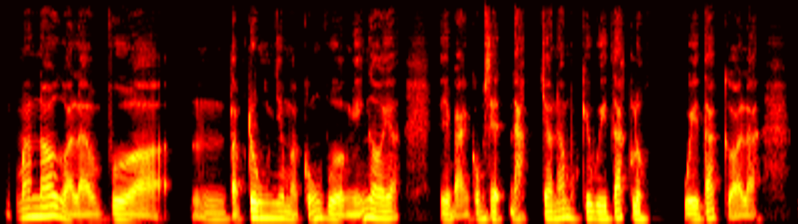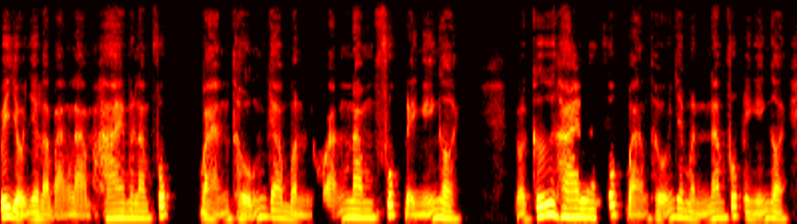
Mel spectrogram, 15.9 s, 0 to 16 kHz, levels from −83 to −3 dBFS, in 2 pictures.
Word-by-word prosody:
mà 130 +3 -1
nó, 150 +2 +4
gọi 115 -11 +1
là, 90 -1 0 0.2
vừa, 90 -4 +2 0.3
ừm, 100 -1 -7
tập - - 0
trung 120 -2 +5
nhưng 115 -2 -1
mà 95 - -3
cũng 115 +7 -2
vừa 95 -5 +2
nghỉ 90 +1 -2
ngơi 120 -3 +3
á, 120 - -4 0.4
thì 100 - +2
bạn 80 0 -3
cũng 100 +4 -3
sẽ 110 - +2
đặt - - -3
cho 115 - +1
nó 120 +4 0
một 130 -3 -2
cái 115 +1 +2
quy 110 -1 +2
tắc 125 -1 0
luôn, 105 -1 +3 0.4
quy 100 0 +2
tắc, 120 +5 -2
gọi - - -1
là 85 -1 -3 0.4
ví 145 +2 +6
dụ 120 - +5
như 105 +4 +1
là 90 - 0
bạn 80 +1 -6
làm 80 -2 -4
25 120 0 0
phút, 155 +4 0 0.3
bạn 95 +1 -1
thưởng 135 +5 -1
cho 125 -2 +1
mình 90 -6 -4
khoảng 100 +10 -3
5 125 -1 +2
phút 165 +4 +1
để - - 0
nghỉ 85 +4 -2
ngơi, 120 -3 +2 0.6
rồi 95 +1 -2
cứ 160 +5 +7
25 140 -4 +4
phút 165 +1 +2
bạn 85 +1 -3
thưởng 110 +3 -2
cho 140 - +1
mình 100 -6 -3
5 120 +2 -1
phút 155 - +1
để 105 - -1
nghỉ 95 +1 -2
ngơi. 115 -4 0
115 Hz, 235 wpm, -23 LUFS, 95-130 Hz, 0.6 s, cứ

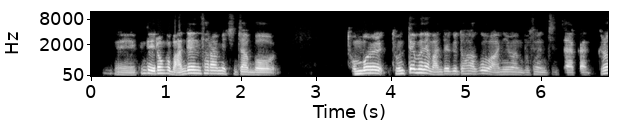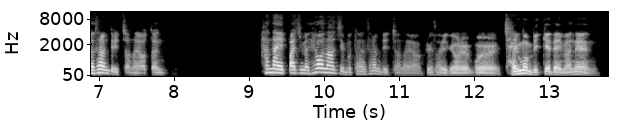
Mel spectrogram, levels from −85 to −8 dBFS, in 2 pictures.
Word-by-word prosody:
네 110 - -7
근데 165 -1 +2
이런 160 +2 +6
거 155 - +3
만드는 165 +4 +5
사람이 150 -3 +2
진짜 120 -2 -1
뭐 105 -3 +1 1.0
돈 130 +2 +1
벌 165 +2 +5
돈 140 +2 0
때문에 190 -1 +4
만들기도 135 +2 -2
하고 140 -1 -2
아니면 115 0 -6
무슨 105 0 -10
진짜 105 0 -6
약간 100 0 -4
그런 160 +4 +2
사람들 175 - +1
있잖아요. 95 -2 -9
어떤 95 +1 -9 1.3
하나에 190 -1 +3
빠지면 170 -2 0
헤어 215 +3 +1
나오지 190 -4 -2
못하는 125 +4 -11
사람도 145 -6 -9
있잖아요. 85 -1 -15
그래서 100 +1 -10
이걸 90 0 -3
뭘 95 -1 -2
잘못 150 +6 +3
믿게 130 +2 0
되면은 100 -6 -2
125 Hz, 350 characters per minute, -19 LUFS, 100-160 Hz, 1.3 s, 이런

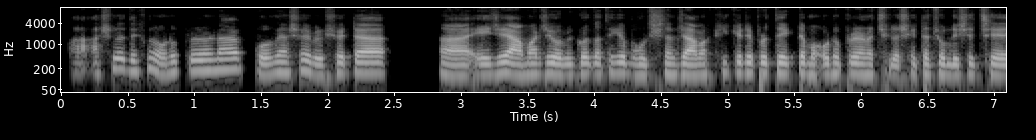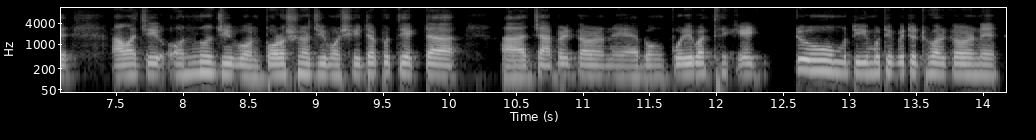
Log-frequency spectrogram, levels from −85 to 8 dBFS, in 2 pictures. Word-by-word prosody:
আ - - -11 0.2
আসলে 200 - -3
দেখুন 170 +4 -6
অনুপ্রেরণা 175 +4 -1 0.2
কমে 140 +1 -1
আসার 170 +2 -2
বিষয়টা, 145 +4 -1 0.6
আ - - +1 0.3
এই 135 - +1
যে - - +1
আমার 140 +1 +1
যে - - 0
অভিজ্ঞতা 140 +1 -2
থেকে 150 0 -1
বলছিলাম 130 +2 -3
যে, - - +5
আমার 135 +1 -2
ক্রিকেটের 150 0 -3
প্রতি 150 0 -1
একটা 140 +2 -1
মো 135 - 0
অনুপ্রেরণা 140 -1 -1
ছিল। 125 - -5
সেটা 135 0 -3
চলে 135 -2 0
এসেছে 135 +1 -3 0.5
আমার 135 +2 +5
যে 145 - +1 0.2
অন্য 140 +2 -3 0.2
জীবন, 130 -3 +2
পড়াশোনার 135 +1 +3
জীবন, 135 -1 0
সেটার 140 +1 0
প্রতি 150 0 -2
একটা 140 0 +3 0.5
আ - - +4 0.2
চাপের 135 +2 +1
কারণে 125 -2 -1 0.2
এবং 125 +1 -4
পরিবার 140 +1 +4
থেকে 145 - -10
একটু 145 +6 -3 0.3
মোটি 150 -1 -1
মোটিভেটেড 150 0 -1
হওয়ার 145 -1 +2
কারণে। 135 -1 +2
140 Hz, 195 wpm, -25 LUFS, 135-150 Hz, 0.6 s, যে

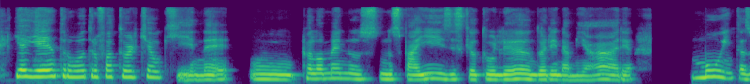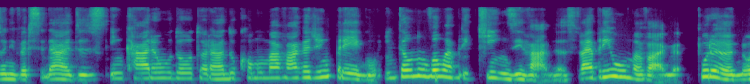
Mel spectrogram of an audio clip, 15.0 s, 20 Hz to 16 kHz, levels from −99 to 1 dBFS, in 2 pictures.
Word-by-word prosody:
E 275 - +4
aí 260 -1 +4
entra 265 0 +4
um - - +1
outro 255 +1 -1
fator, 255 -1 -1
que 255 - -5
é 240 - -1
o 230 - -5
quê, 160 -8 -6
né, 165 +2 -1 0.2
o 175 -2 0
pelo 195 -1 -1
menos, 190 -2 -4
nos 175 0 +1
países 175 +1 -1
que 170 - -8
eu 165 - 0
tô 170 0 -1
olhando, 170 +1 +2
ali, 165 0 +2
na 155 -1 -1
minha 150 0 -5
área, 160 -2 -2 0.6
muitas 225 -5 -1
universidades 180 - -1
encaram 200 +1 -1
o 215 - -9
doutorado 195 -2 -3
como 210 0 -9
uma 220 +1 +1
vaga 220 +2 0
de 230 +1 -3
emprego. 195 - 0
Então 265 +6 +2
não 280 -1 +3
vão 265 0 +6
abrir 230 -5 -1
15 185 -7 0
vagas. 160 0 -3
Vai 205 +2 +4
abrir 245 +5 +3
1 230 -11 +3
vaga, 285 - 0
por 265 -1 +4
ano. 170 -7 +4
195 Hz, 185 wpm, -22 LUFS, 170-240 Hz, 0.6 s, vão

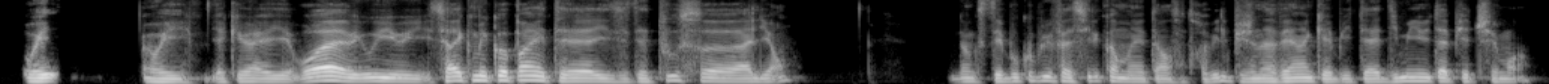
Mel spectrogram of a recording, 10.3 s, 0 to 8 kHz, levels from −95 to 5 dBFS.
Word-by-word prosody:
Oui. 120 0 +6 0.6
Oui, 105 -2 0
il - - -13
y - - -4
a - - -5
que 110 - -6
a 110 -1 -1
i 105 0 -1
ouais, 140 +5 +7
oui, 125 0 +4
oui. 110 -3 -3
C'est - - -3
vrai 145 - +5
que 155 - -4
mes 155 -2 +4
copains 160 +1 +4
étaient 115 -5 +1
ils 105 -2 -5
étaient 105 +1 -5
tous, 150 +7 -7
heu, 115 -3 0
à 110 0 0
Lyon, 115 +6 -6 1.1
donc, 115 -1 -6
c'était 115 +2 -4
beaucoup 120 +5 -6
plus 140 +1 -2
facile, 130 +1 -4
comme 125 -4 -2
on - - -4
était 110 -1 -6
en 105 - -3
centre-ville. 100 +5 -8
Puis, 110 -3 -8
j'en 110 +1 -1
avais 110 +1 0
un 120 0 +2
qui 115 - -4
habitait 105 +1 -4
à 105 - 0
10 110 +2 -5
minutes 130 0 0
à 120 - +2
pied 115 - -6
de - - -11
chez 110 - -7
moi. 105 -1 -8
115 Hz, 275 wpm, -21 LUFS, 110-130 Hz, 1.1 s, ouais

